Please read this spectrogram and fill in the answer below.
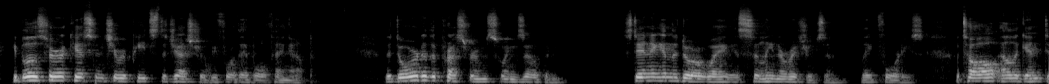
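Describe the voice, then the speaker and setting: A man's voice: medium pitch, a little mellow, far from the mic. A man reading out stage directions as scripted narration at a film table read.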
